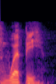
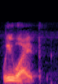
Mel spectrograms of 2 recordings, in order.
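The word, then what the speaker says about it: Weippe: I always thought it was Weppy. – Weipe. – Weipe. – That was the big joke, and you know, growing up in Weipe, and then went to high school in Orfino, and all the Orfino guys.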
